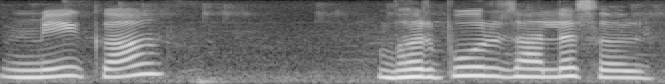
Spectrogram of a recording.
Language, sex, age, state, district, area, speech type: Marathi, female, 18-30, Maharashtra, Nashik, urban, spontaneous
